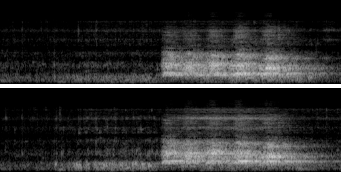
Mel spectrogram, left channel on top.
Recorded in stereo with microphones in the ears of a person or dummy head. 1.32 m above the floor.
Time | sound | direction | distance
1.6 | a dog barking | 20° right (ahead or behind) | 3 m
